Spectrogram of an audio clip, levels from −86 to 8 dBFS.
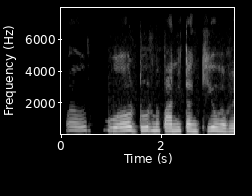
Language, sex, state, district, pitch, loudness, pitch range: Surgujia, female, Chhattisgarh, Sarguja, 235 Hz, -19 LUFS, 225-245 Hz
